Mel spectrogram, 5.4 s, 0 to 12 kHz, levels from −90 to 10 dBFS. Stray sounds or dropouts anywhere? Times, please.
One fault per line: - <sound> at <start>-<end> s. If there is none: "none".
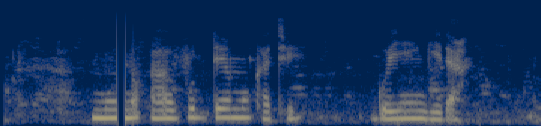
- dropout at 1.2-1.2 s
